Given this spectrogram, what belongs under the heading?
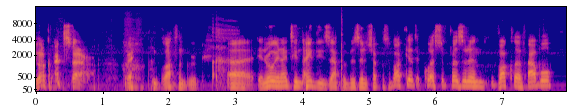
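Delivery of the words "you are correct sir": acted television host voice. Telling someone they are correct, done in the Crossfire voice. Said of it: "Let me say it in the, in the crossfire voice".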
